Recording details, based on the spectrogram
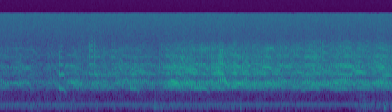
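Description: A flock of cranes calling in flight: overlapping rolling, trumpeting notes blend into a steady clamour, with a low hum underneath.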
